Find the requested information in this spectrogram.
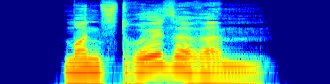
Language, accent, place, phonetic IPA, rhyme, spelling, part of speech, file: German, Germany, Berlin, [mɔnˈstʁøːzəʁəm], -øːzəʁəm, monströserem, adjective, De-monströserem.ogg
- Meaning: strong dative masculine/neuter singular comparative degree of monströs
